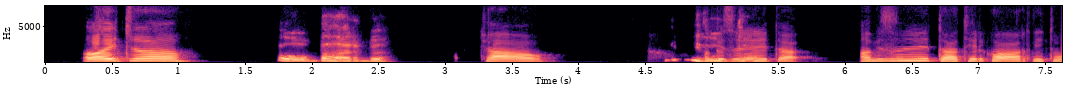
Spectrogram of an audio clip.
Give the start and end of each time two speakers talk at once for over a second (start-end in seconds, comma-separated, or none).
none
